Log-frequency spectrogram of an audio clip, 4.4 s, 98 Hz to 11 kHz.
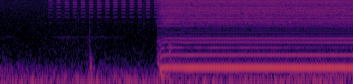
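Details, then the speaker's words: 1998 Mercedes CLK 320 V6 with a crank-no-start fault: the fuel pump, fed 12 V directly, kicks on with a steady, even hum at one pitch, so the pump is fine and the fuse is suspected next. "can hear the pump running if I go that side here it's got a good ear so there's nothing wrong with the pump"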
